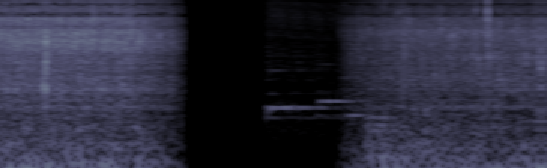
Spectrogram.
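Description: Food sautés in a light sauce in a pan, giving a steady loud sizzle that stops abruptly for about half a second, leaving a brief tonal hum, then resumes at full strength.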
